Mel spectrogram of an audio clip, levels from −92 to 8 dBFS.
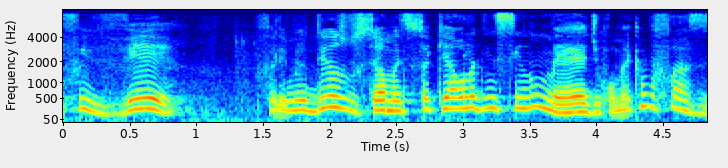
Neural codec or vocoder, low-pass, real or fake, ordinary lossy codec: vocoder, 22.05 kHz, 80 mel bands, WaveNeXt; 7.2 kHz; fake; none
